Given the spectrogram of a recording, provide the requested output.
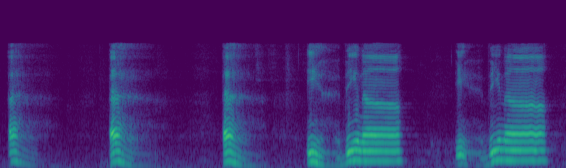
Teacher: الهاء تخرج بانفتاح الوترين انفتاحا جزئيا. اه اه اه اهدينا، اهدينا وجوه لا ريب فيه، ها هو هي.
